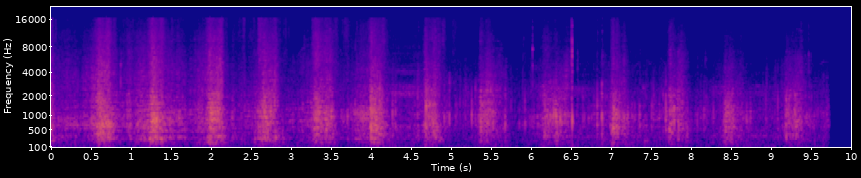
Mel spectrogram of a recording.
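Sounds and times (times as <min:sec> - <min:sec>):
footsteps on gravelly sand: 0:00.0 - 0:09.8.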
